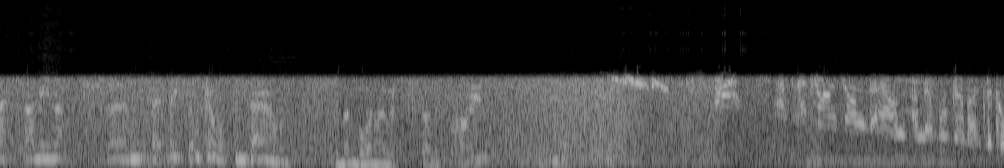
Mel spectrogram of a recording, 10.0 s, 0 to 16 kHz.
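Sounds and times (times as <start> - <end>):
radio static hiss: 0.0 - 10.0.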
